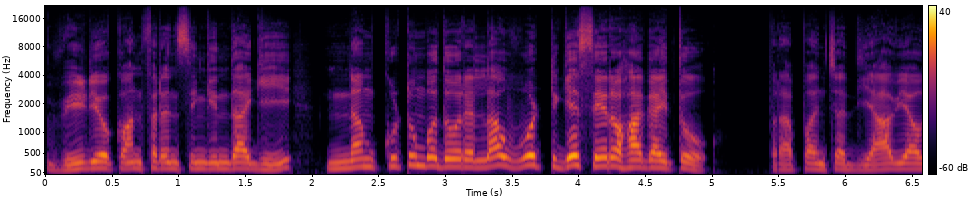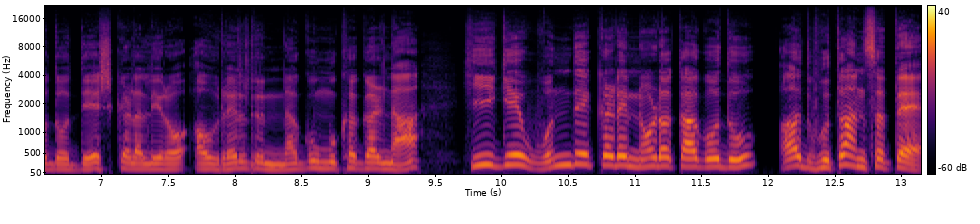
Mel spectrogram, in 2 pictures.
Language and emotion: Kannada, happy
